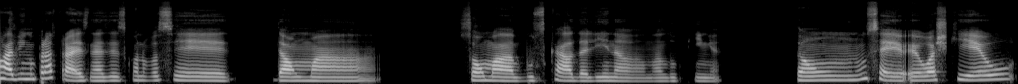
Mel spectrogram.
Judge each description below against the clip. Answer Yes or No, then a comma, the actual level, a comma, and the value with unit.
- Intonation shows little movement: No, average, 3.1 semitones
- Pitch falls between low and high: Yes, medium, 180 Hz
